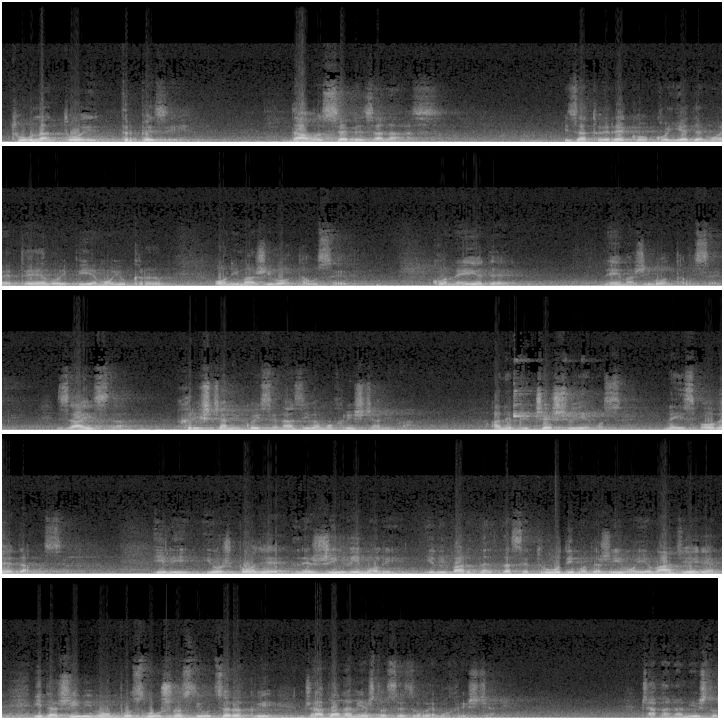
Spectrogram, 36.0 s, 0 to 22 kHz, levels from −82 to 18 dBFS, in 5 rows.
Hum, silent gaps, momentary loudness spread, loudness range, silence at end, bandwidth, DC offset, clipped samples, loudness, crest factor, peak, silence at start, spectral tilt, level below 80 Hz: none; none; 14 LU; 5 LU; 0 s; 9.6 kHz; 0.9%; 1%; -12 LUFS; 10 dB; 0 dBFS; 0 s; -6.5 dB/octave; -16 dBFS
